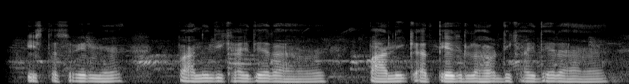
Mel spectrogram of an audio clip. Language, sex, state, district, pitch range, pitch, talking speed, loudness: Hindi, male, Bihar, Patna, 135-150 Hz, 140 Hz, 150 wpm, -20 LUFS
